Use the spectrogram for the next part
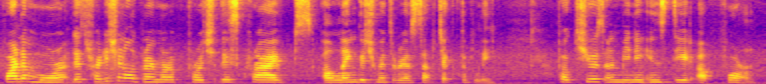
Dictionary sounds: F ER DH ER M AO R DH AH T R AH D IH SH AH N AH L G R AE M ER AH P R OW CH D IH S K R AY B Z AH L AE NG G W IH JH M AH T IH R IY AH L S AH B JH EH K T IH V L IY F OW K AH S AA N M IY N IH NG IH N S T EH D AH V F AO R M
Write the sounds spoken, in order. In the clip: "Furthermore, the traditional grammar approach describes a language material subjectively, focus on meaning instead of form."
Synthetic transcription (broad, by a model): F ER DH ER M AO R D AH T R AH D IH SH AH N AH L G R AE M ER AH P R OW CH D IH S K R AY B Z AH L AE NG G W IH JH M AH T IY R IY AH L S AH B JH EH K T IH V L IY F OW K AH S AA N M IY N IH NG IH N S T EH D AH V F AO R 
